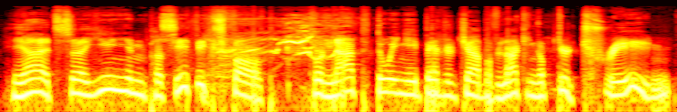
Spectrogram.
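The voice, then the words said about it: Imitates another person's voice. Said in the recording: “That's a pretty good, what the hell is that accent, George Gascon impersonation? ... That was a pretty good George Gascon impersonation”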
